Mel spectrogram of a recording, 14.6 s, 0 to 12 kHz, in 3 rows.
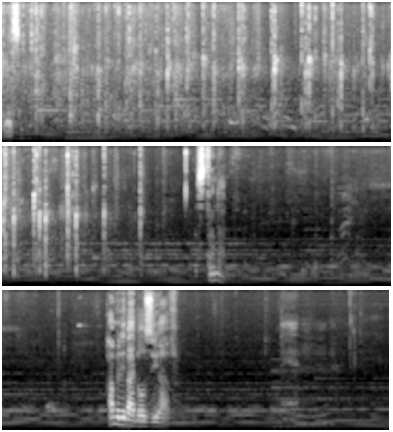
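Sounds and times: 
room full of people clapping: 0.0s - 7.1s
speech: 0.2s - 0.5s, 7.4s - 7.8s, 11.1s - 12.0s.

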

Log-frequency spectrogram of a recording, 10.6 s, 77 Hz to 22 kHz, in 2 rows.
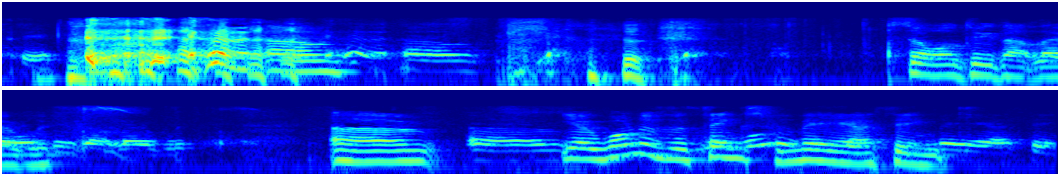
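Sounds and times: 
speech: 0.3s - 1.9s, 3.1s - 3.5s, 4.5s - 5.9s, 6.9s - 10.2s
person coughing: 0.4s - 1.6s
laughter: 0.4s - 1.7s, 2.8s - 3.5s.

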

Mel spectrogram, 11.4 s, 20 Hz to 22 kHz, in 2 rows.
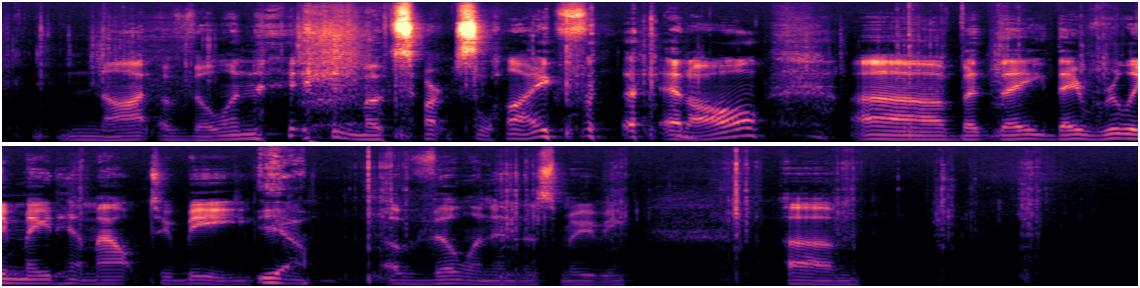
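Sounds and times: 
ice crunching while being chewed: 0.0s - 11.3s
speech: 0.4s - 10.1s
person humming: 7.0s - 7.2s.

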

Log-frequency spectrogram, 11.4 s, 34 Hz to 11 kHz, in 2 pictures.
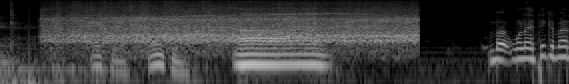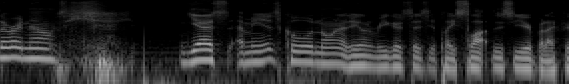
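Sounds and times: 
people cheering and whooping: 0.4s - 4.2s
steady dense applause: 0.4s - 4.2s
speech: 0.9s - 3.5s, 4.9s - 6.7s, 7.5s - 11.3s.

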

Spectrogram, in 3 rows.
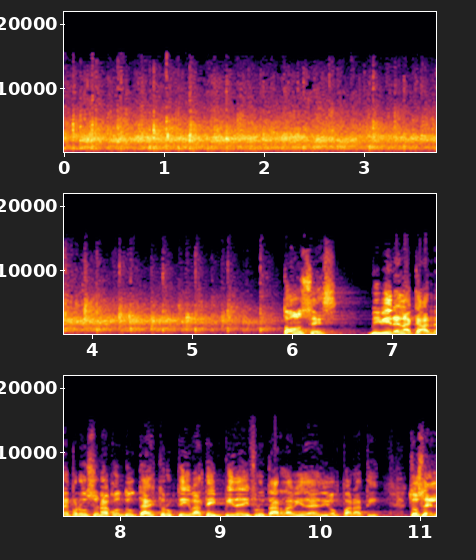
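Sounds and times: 
audience applause: 0.0s - 5.9s
speech: 5.9s - 11.1s.

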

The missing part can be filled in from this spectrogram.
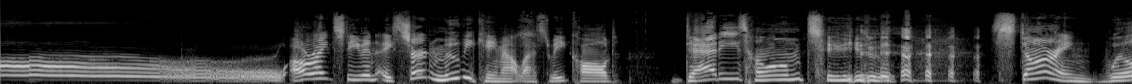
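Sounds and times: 
werewolf-style howl breaking into a raspy growl: 0.0s - 2.9s
speech: 2.9s - 6.2s, 6.8s - 11.3s
laughter: 8.3s - 9.9s.

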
